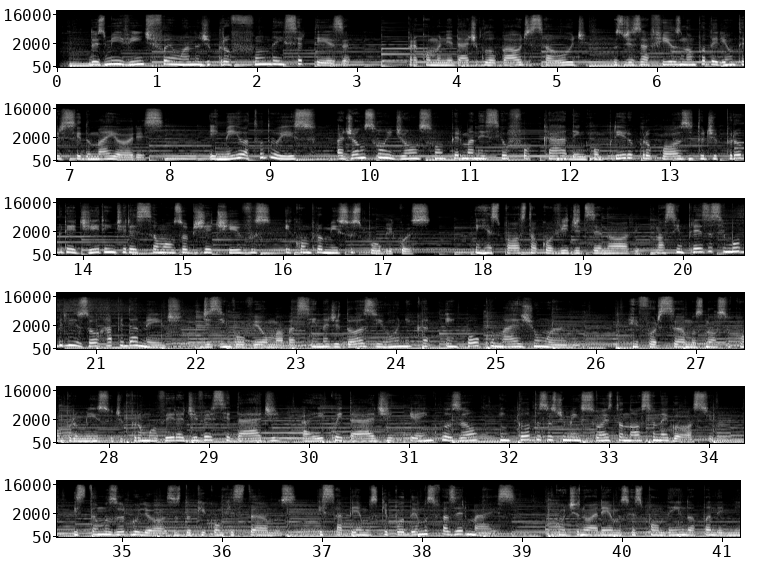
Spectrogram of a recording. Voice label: portuguese brazilian corporate videos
